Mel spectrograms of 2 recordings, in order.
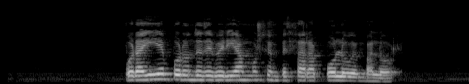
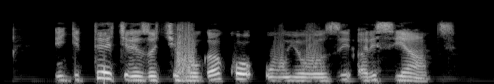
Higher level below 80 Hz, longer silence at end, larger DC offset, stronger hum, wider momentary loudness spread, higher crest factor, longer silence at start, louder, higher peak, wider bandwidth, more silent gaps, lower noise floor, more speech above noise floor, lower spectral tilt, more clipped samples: second, -82 dBFS vs -54 dBFS; first, 0.7 s vs 0.4 s; neither; neither; about the same, 11 LU vs 10 LU; about the same, 18 dB vs 16 dB; first, 1.25 s vs 0.55 s; second, -23 LUFS vs -17 LUFS; second, -6 dBFS vs -2 dBFS; first, 10 kHz vs 7.8 kHz; neither; first, -65 dBFS vs -48 dBFS; first, 42 dB vs 30 dB; first, -5.5 dB/octave vs -3.5 dB/octave; neither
